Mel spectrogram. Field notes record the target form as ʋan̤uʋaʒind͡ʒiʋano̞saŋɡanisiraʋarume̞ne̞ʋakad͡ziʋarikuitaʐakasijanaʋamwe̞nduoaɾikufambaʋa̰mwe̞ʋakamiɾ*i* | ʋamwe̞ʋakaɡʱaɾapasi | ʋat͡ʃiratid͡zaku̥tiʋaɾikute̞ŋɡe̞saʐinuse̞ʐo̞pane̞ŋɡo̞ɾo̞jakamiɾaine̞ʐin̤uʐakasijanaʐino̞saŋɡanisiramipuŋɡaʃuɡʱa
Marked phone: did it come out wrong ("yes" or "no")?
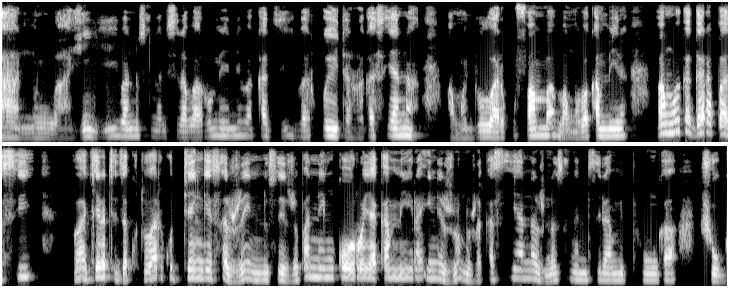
yes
